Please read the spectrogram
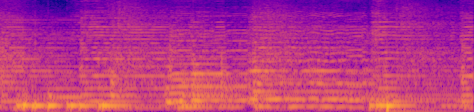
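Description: Instrumental passage of Gilaki folk music from a live ensemble, led by a bowed string instrument over plucked strings, with a sharp percussive stroke near the end.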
